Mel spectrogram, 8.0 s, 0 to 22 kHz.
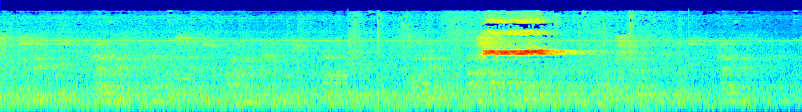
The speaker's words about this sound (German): Meine Damen und Herren am Gleis 9, bitte steigen Sie ein. Vorsicht an den Türen und bei der Abfahrt des Zuges.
